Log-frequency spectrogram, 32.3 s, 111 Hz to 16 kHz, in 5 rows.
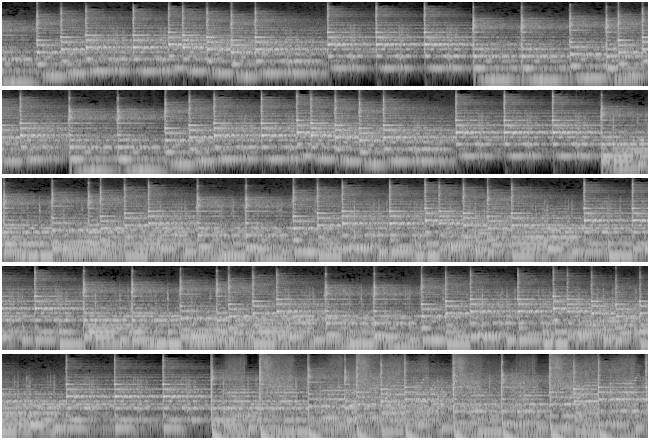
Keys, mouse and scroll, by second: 5.9-8.1 drag, 8.1-10.1 middle drag, 11.7-13.8 drag, 13.8-15.8 middle drag, 16.3-18.3 middle drag, 18.3 Tab, 20.1-21.8 middle drag, 21.8 Tab, 22.8 middle click, 23.2-24.0 scroll down 1, 24.0-25.2 scroll down 1, 25.2-27.2 scroll down 1, 27.2-28.4 scroll down 1, 28.4-29.5 scroll down 1, 29.5 scroll down 1, 29.7-31.0 middle drag, 31.0 shift+click, 31.2-32.3 middle drag.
